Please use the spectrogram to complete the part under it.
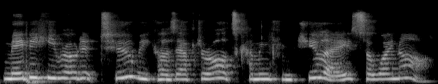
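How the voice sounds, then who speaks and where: A woman's voice: sits high, moderate pace, darkish tone. A woman congregant, the synagogue president, musing wryly on a video call. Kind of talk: casual chat.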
